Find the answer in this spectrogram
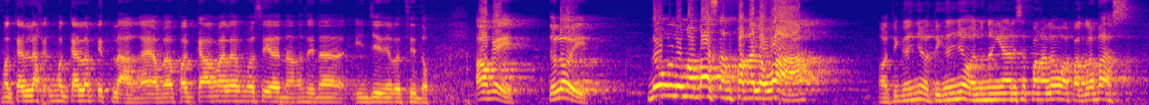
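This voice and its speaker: Male preacher, slightly high voice, banters with the congregation in a reverberant church hall. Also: expressive, normal speed. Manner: conversational, asks the congregation for amens and banter. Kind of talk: sermon.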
